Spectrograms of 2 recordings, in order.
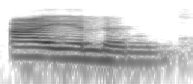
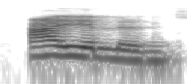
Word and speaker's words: Ireland: I-R-E-L-A-N-D is pronounced Ireland. Ireland, not Ireland.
